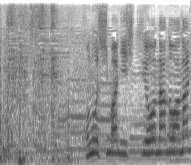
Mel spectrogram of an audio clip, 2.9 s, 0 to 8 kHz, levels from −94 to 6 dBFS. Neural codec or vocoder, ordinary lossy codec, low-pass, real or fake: none; none; 7.2 kHz; real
